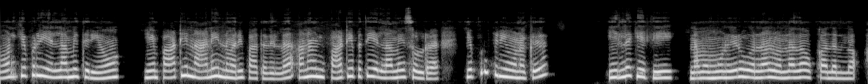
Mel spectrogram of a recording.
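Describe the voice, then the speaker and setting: A cartoon voice artist voices every village woman and girl in a family cartoon, using one voice for every figure. Her voice sits high, and the talk is chatty and emotional. The recording is dry and dull-sounding.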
